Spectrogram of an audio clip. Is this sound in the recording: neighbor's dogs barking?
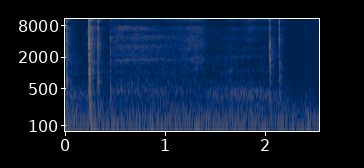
no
